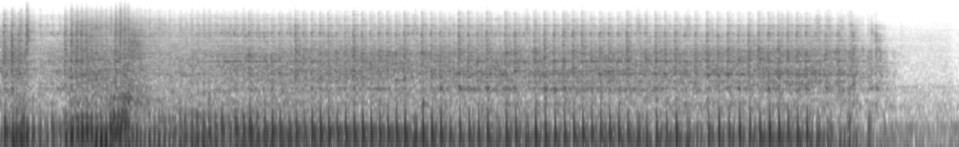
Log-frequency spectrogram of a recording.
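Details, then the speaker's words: Go-kart single-cylinder engine after torque converter and belt installation, before test drive: revs up, then holds a smooth, fast, even putter with no knocks or slipping, then shuts off; normal running. "Alright, so it works, and the next thing that I gotta do is put the seat back on before I go out for a test drive."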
